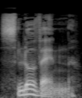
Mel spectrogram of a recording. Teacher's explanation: Remember, E accent grave, you open it, E.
